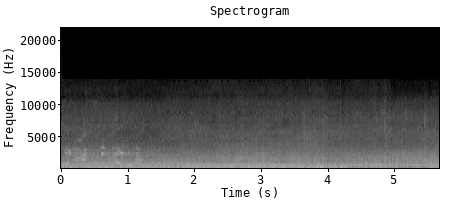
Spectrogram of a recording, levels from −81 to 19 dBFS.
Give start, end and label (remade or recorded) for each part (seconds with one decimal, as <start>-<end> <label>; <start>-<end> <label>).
0.0-1.5 recorded; 1.5-4.6 remade; 4.6-5.7 recorded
